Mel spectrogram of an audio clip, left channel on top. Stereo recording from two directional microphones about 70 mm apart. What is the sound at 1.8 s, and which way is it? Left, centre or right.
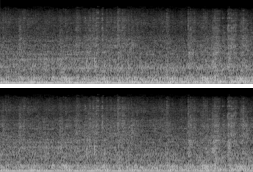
Vehicle, right.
